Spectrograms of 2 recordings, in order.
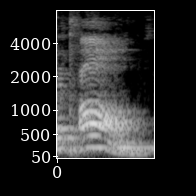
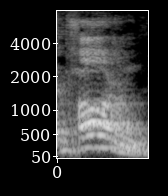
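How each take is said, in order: First: फॉर्म said as "fawm", r dropped; silent r. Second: Said in the usual way. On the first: Shown as a demonstration. Teacher shows phonetic reading, फॉर्म without its r. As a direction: say फॉर्म with no r before the m. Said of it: "फोनेटिकल में बोलेंगे". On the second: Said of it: "इसको हम फॉर्म नहीं".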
